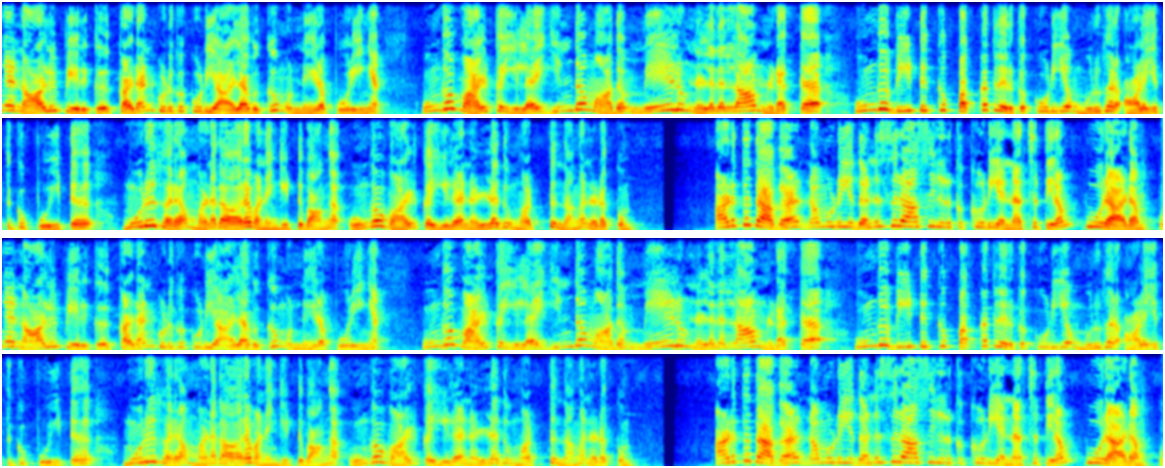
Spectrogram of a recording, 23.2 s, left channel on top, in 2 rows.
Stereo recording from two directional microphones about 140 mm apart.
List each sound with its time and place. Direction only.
0.0 s a woman's voice: 25° left (ahead or behind)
